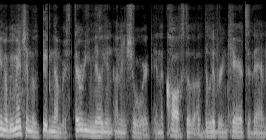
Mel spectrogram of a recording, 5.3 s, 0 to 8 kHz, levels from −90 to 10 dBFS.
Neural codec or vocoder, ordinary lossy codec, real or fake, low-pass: codec, 44.1 kHz, 2.6 kbps, SNAC; AAC, 32 kbps; fake; 7.2 kHz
